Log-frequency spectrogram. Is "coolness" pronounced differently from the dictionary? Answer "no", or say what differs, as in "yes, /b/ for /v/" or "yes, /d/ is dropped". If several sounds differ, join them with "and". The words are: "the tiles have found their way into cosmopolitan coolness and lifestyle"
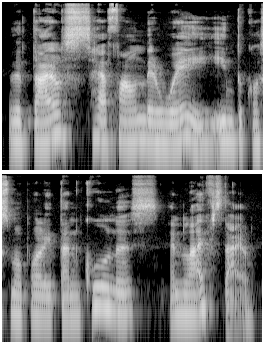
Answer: no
